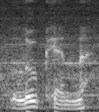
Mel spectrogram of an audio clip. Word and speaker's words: lupin: here and that's now been uh planted with Lupin I looked it up that's how you pronounce it uh hopefully you can see the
